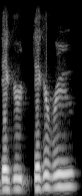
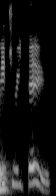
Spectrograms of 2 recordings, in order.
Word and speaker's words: didgeridoo: I love all of those old horns that they used to use for stuff, like how you say it, diggeroo? Is it a Oh, diggeroo? didgeridoo.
